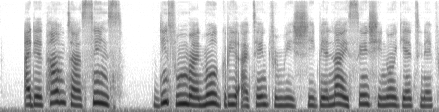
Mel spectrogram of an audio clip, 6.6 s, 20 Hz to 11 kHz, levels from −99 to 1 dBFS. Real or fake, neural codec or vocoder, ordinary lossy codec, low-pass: fake; autoencoder, 22.05 kHz, a latent of 192 numbers a frame, VITS, trained on many speakers; none; none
